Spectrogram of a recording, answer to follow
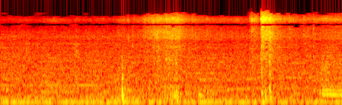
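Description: Leaves and branches of a grosella (Otaheite gooseberry) tree rustling as they are tugged down with a hooked pole. Two light knocks about a second apart come as fruit are shaken loose and drop.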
